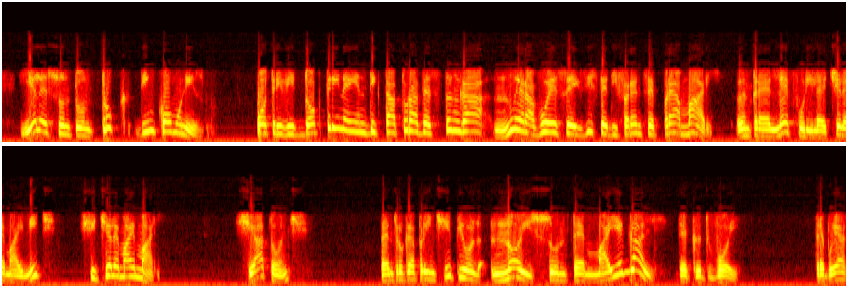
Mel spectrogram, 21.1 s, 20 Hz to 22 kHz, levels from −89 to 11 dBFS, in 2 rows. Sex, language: male, Romanian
